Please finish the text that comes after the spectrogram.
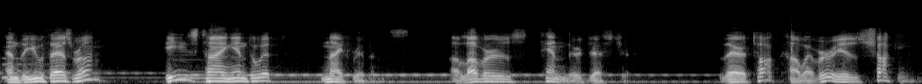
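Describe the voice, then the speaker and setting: A dull old radio recording has guitar music under a man's storytelling. He narrates in a wry, conversational, deliberate way, with a medium voice that rises and falls expressively. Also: medium pitch, very animated.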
